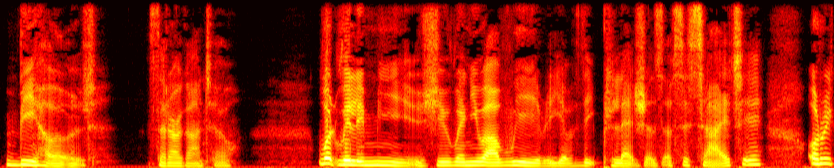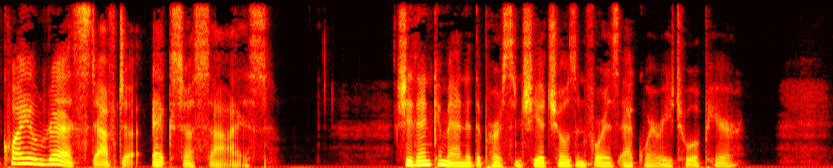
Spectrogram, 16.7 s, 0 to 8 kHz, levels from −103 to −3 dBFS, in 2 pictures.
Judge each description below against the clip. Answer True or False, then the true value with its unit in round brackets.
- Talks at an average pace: False (120 wpm)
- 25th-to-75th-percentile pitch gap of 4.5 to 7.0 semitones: True (5.3 semitones)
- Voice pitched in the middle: True (145 Hz)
